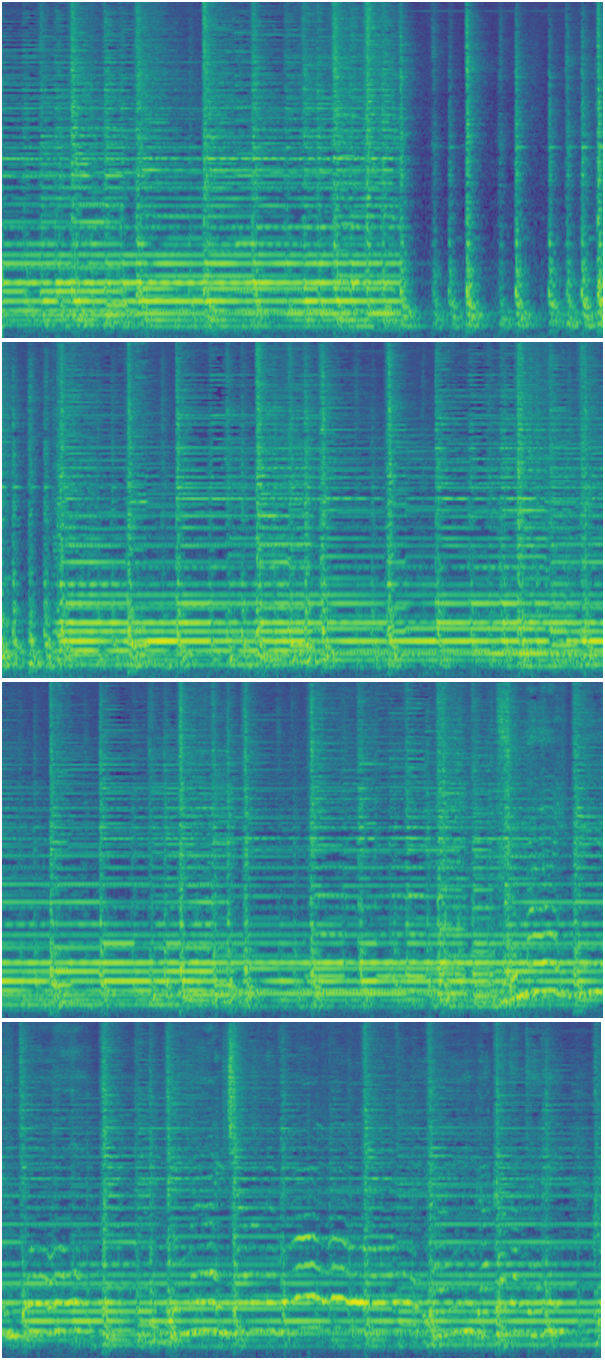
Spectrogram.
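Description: Acoustic guitar and harmonica played live over looper-recorded layers, with long held tones sounding underneath. About six seconds in it thins to a few separate plucked notes for a couple of seconds, then the full texture comes back, and a wavering melody line rides over it in the last several seconds.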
